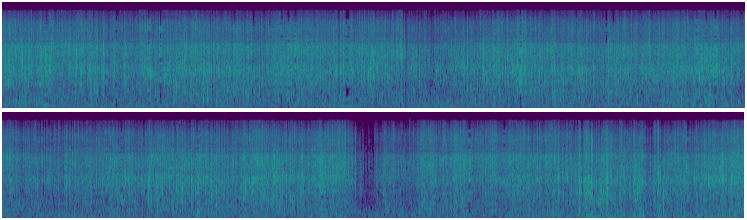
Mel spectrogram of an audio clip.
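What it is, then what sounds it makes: Thin plastic bag being crumpled. A red-and-white printed thin plastic bakery bag is crumpled, flattened and stretched at the edges with both hands. The result is a steady, bright crinkling and crackling that runs almost without a break. A brief dip in the noise comes near the eleventh second.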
